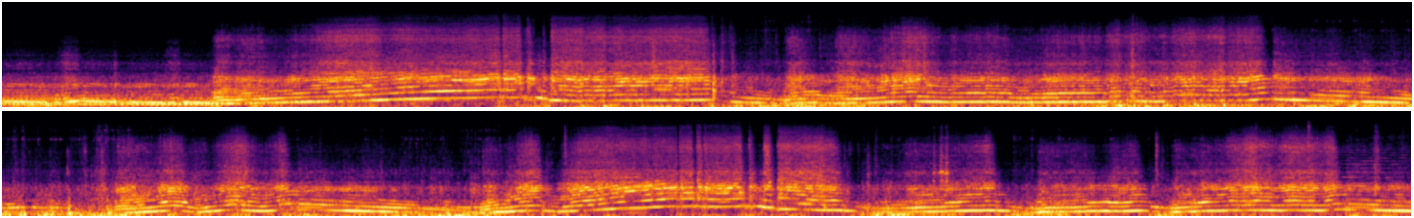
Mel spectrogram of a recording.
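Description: Car engine heard from inside the cabin, revving up and falling back again and again as the driver accelerates, lifts and changes gear through the corners of a dirt race track. Tyre and road noise from the loose surface runs underneath.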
